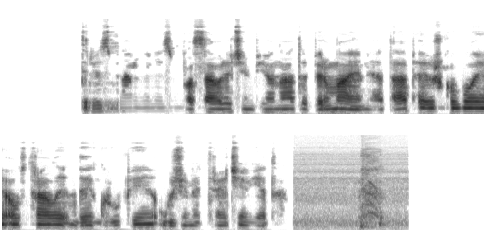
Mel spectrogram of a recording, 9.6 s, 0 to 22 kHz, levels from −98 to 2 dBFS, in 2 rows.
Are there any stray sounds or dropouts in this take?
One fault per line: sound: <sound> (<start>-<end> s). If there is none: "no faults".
sound: cough (8.4-8.7 s)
